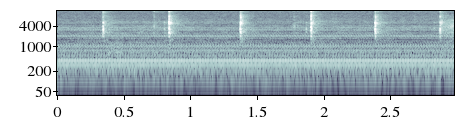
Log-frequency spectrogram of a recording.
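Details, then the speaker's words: Toyota Camry 2.4 2AZ-FE balance shaft assembly, old plastic gear rocked by finger: sharp light clicks about twice a second over room hum from worn gear lash; balancers resisting likely make the loud knock, new gear has no play. "Вот она балансиры сами когда они тоже сопротивляются Видимо получается сильный звук"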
